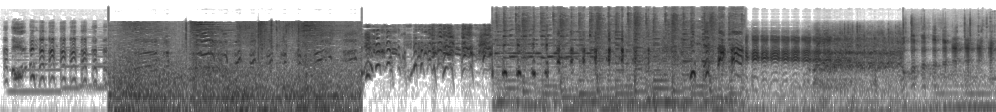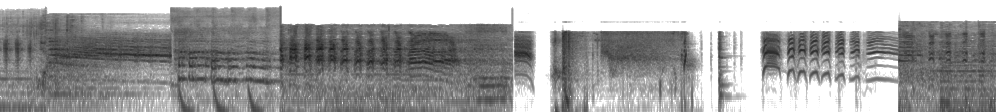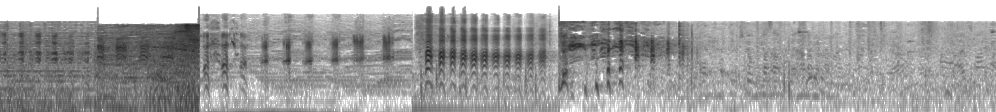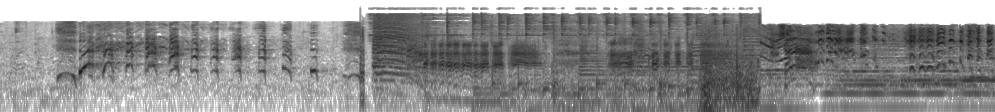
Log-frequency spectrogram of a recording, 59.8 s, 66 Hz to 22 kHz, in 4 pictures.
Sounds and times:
Laughter: 0.0s - 15.6s, 19.1s - 22.0s, 26.4s - 40.4s, 45.8s - 49.7s, 50.9s - 55.4s, 56.2s - 59.7s
Music: 7.4s - 11.2s, 17.5s - 19.2s, 28.6s - 31.7s, 50.4s - 59.7s.

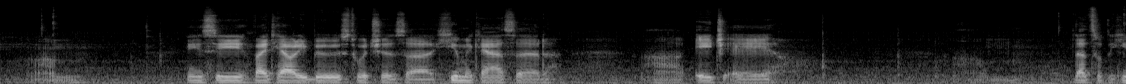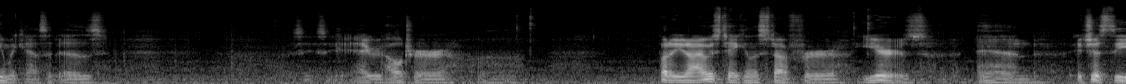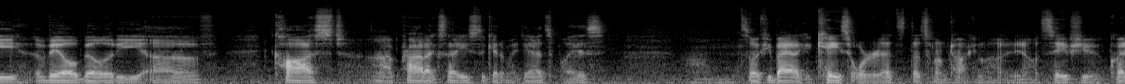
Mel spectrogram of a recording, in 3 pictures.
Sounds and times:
Speech: 0.3s - 0.9s, 1.9s - 5.6s, 6.4s - 8.0s, 9.6s - 12.4s, 14.1s - 16.5s, 17.8s - 28.6s, 29.4s - 33.7s.

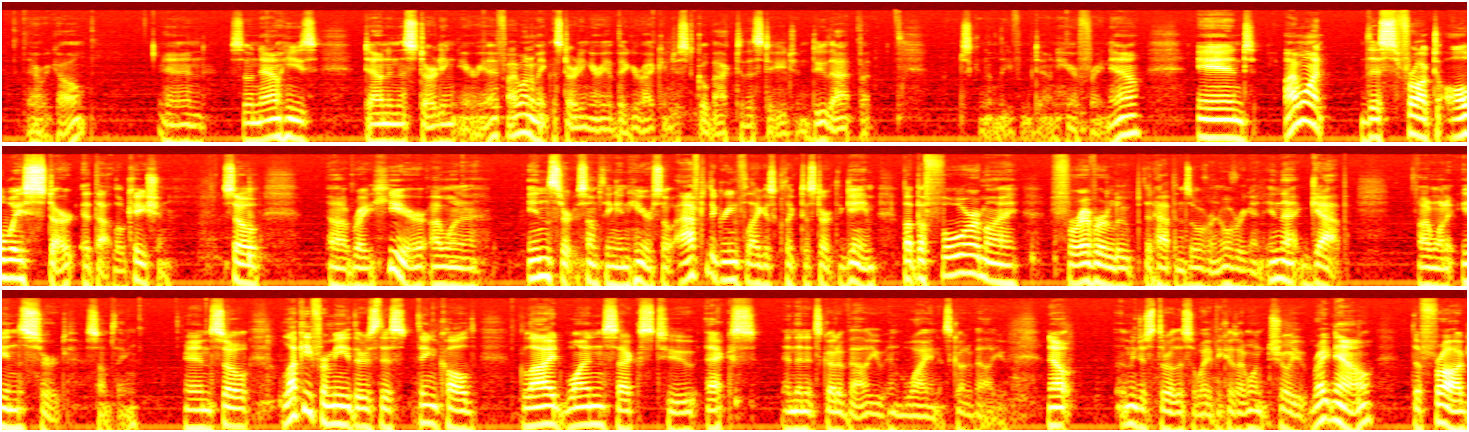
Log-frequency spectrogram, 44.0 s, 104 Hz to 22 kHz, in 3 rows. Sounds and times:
Speech: 0.2s - 0.9s, 1.5s - 8.8s, 9.6s - 11.4s, 12.0s - 17.3s, 17.9s - 28.2s, 28.8s - 43.9s.

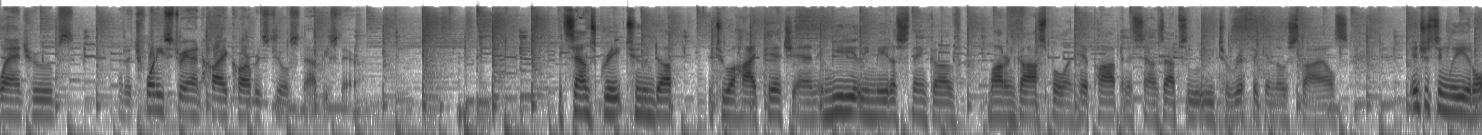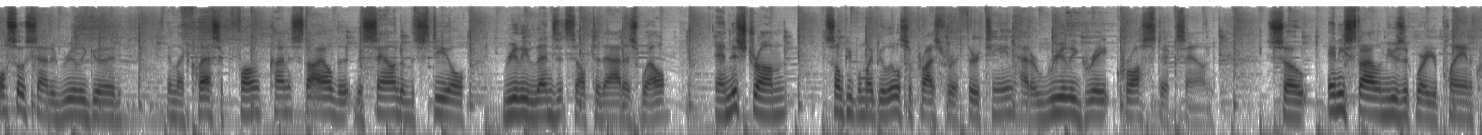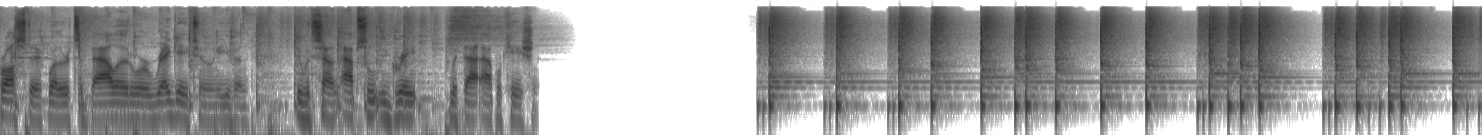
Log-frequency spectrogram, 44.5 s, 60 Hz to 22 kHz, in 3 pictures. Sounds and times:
Speech: 0.0s - 3.6s, 5.6s - 13.5s, 14.1s - 35.0s
Bass drum: 0.0s - 34.2s, 37.3s - 44.4s.

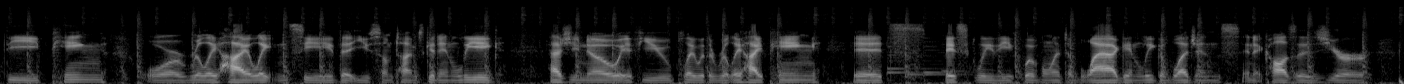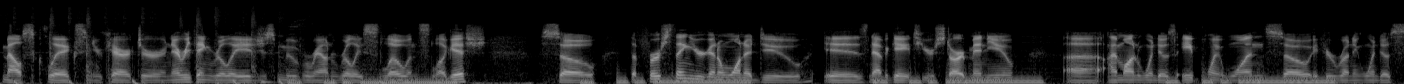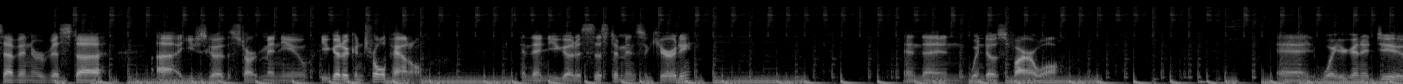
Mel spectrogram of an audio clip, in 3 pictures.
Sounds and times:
Music: 0.0s - 18.7s, 19.8s - 21.6s, 22.7s - 27.6s, 28.6s - 42.1s
Speech: 0.0s - 32.4s, 33.3s - 35.0s, 37.1s - 38.8s, 40.8s - 42.1s.

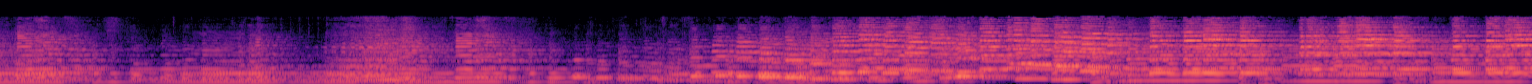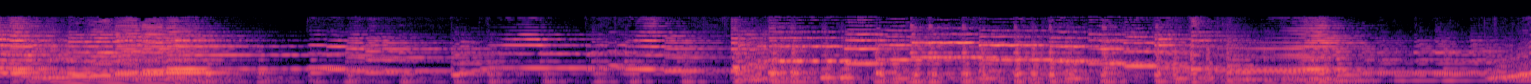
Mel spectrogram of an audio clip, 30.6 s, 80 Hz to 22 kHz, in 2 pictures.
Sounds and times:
Cello: 0.0s - 30.6s.

